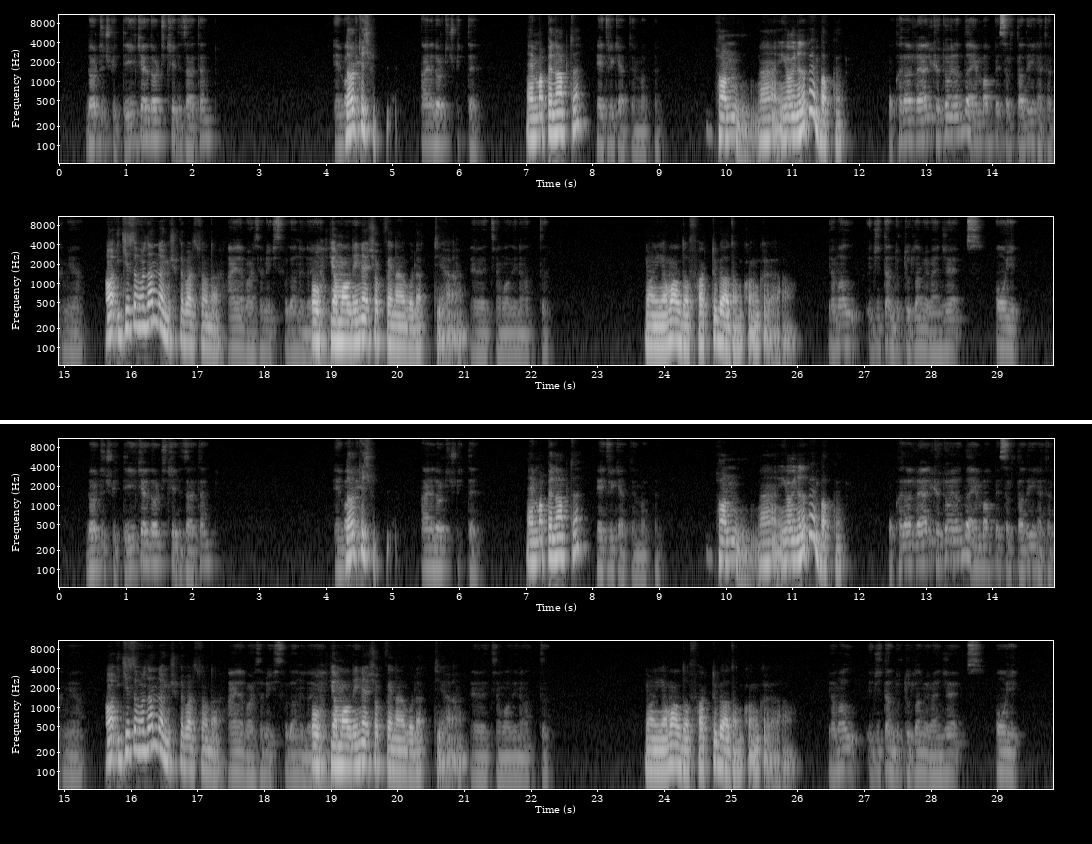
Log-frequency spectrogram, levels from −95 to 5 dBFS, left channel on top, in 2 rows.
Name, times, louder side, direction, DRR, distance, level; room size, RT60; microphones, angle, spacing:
voice 1, 0.4-2.4 4.1-4.6 5.4-6.3 8.1-9.0 12.4-15.3 17.5-19.2 21.1-22.3 26.5-29.3, left 2 dB, 65° left, 2.8 m, -41 dB
voice 2, 4.3-4.7 7.0-7.9 9.9-11.8 15.6-17.4 18.7-21.0 23.7-26.0, left 3 dB, 35° left, 0.5 m, -26 dB
11.0 x 4.8 x 4.5 m
head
